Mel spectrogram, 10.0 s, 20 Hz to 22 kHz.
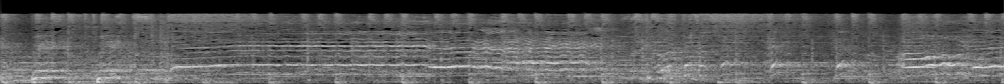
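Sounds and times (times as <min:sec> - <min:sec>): amplified cumbia music: 0:00.0 - 0:10.0.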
